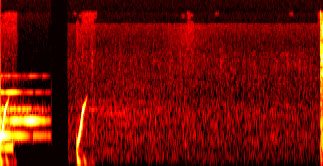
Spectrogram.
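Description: Video-call app sound effects: a held synthesized chime stops within the first half second, and a short rising 'bloop' sounds about half a second in as the call connects.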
